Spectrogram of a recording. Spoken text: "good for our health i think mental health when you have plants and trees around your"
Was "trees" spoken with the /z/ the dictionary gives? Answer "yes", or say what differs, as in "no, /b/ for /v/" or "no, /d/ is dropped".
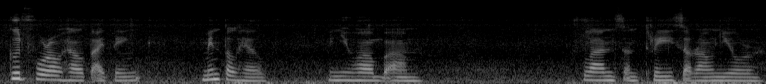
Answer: no, /s/ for /z/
